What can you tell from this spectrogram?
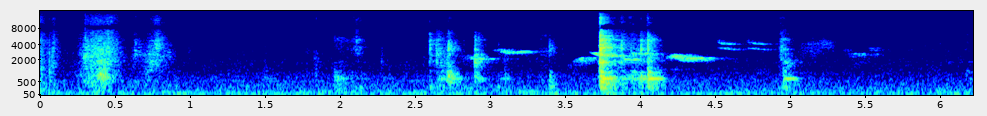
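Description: Near silence: a few faint clicks and scrapes of a battery cable clamp being tried against the outboard's metal for a ground, with a few short, faint high chirps near the middle.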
